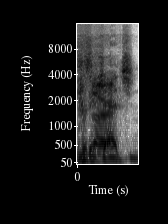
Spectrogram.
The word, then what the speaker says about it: Buttigieg: No, it's Buttigieg.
